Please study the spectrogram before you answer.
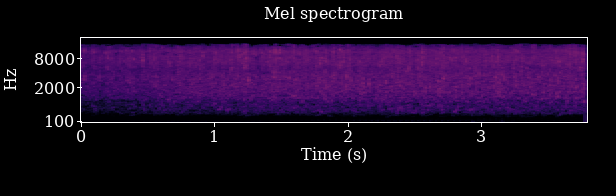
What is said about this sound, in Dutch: En in de lange vliet zit een stuw. Bij die stuw valt het water een stukje naar beneden.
